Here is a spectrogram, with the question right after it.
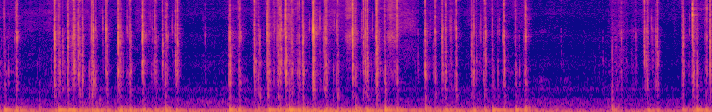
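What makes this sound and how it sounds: Fingertips type rapidly on a black plastic computer keyboard, producing a dense stream of sharp, bright key clicks over a low rumble. The taps come in quick bursts with brief pauses between them, each click short and dry.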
